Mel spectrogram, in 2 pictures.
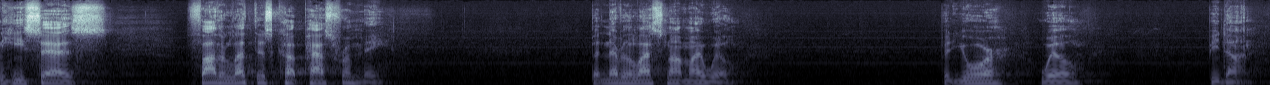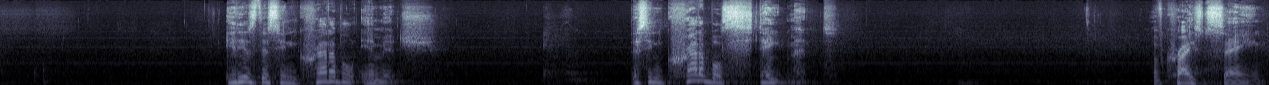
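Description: A middle-aged man preaches with animation through a microphone, in bursts with pauses.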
